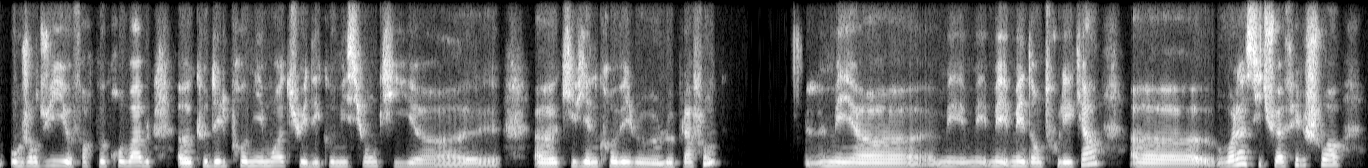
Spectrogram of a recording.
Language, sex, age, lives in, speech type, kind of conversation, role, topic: French, female, 35-39, France, conversation, advice, advisor, Anxiété au coucher empêchant de se détendre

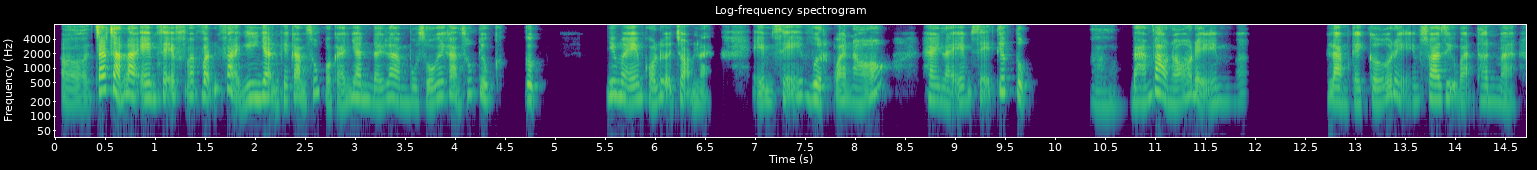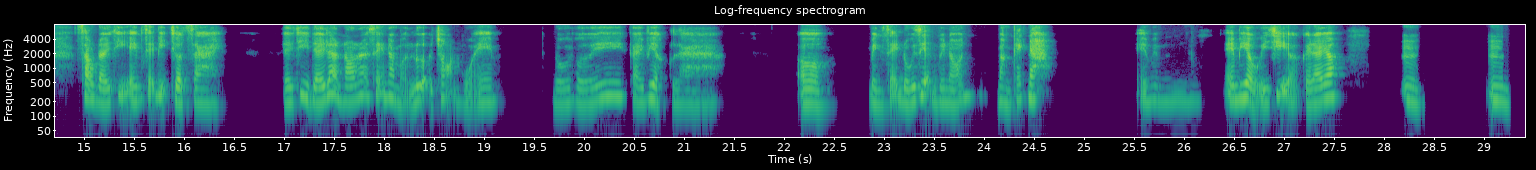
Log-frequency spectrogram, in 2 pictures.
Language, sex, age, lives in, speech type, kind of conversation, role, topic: Vietnamese, female, 35-39, Vietnam, conversation, podcast, guest, Bạn có thể kể về một lần bạn thất bại và bạn đã học được điều gì từ đó không?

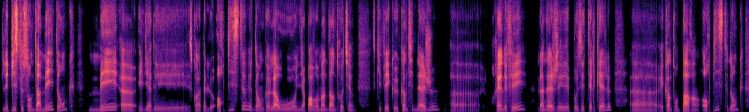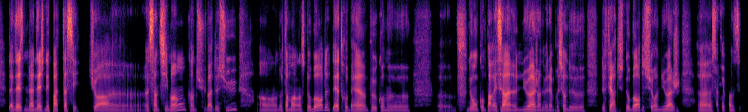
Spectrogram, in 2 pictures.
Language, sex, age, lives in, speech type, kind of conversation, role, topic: French, male, 35-39, France, conversation, podcast, guest, Peux-tu me parler d’une balade en nature qui t’a vraiment marqué ?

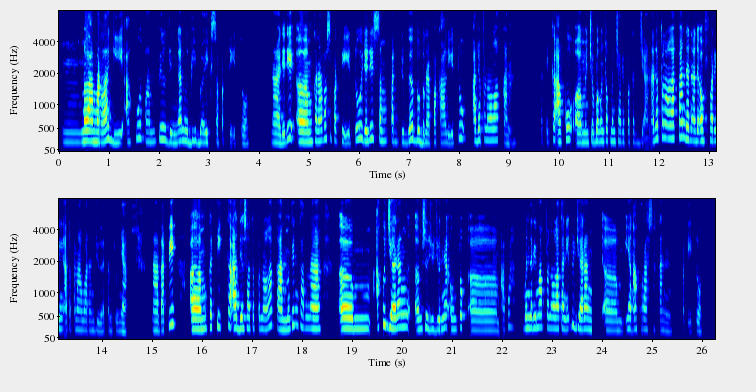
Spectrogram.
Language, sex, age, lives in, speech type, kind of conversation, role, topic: Indonesian, female, 25-29, Indonesia, conversation, advice, user, Bagaimana saya harus menghadapi kehilangan pekerjaan secara mendadak?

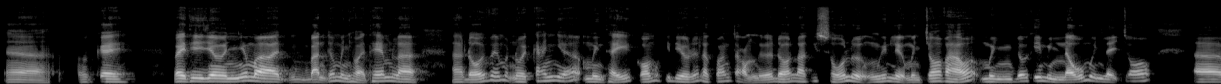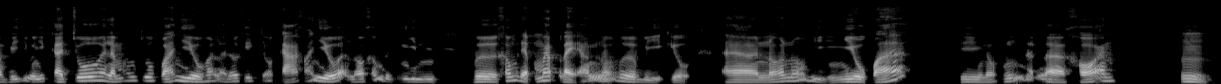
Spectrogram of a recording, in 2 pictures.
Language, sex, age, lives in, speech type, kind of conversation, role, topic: Vietnamese, male, 40-44, Vietnam, conversation, podcast, host, Bạn tổ chức bữa tối gia đình như thế nào?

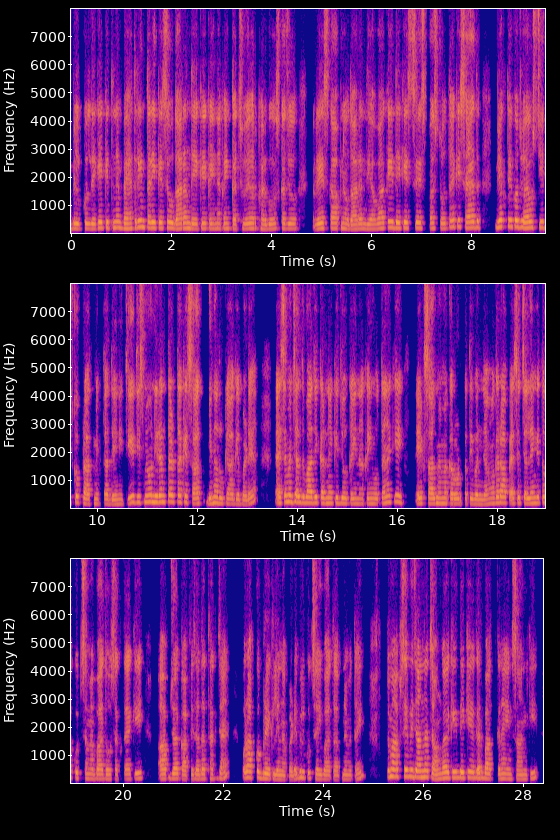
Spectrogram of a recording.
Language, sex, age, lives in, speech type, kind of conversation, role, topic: Hindi, male, 20-24, India, conversation, podcast, host, आपकी सफलता में पैसे का कितना महत्व होता है?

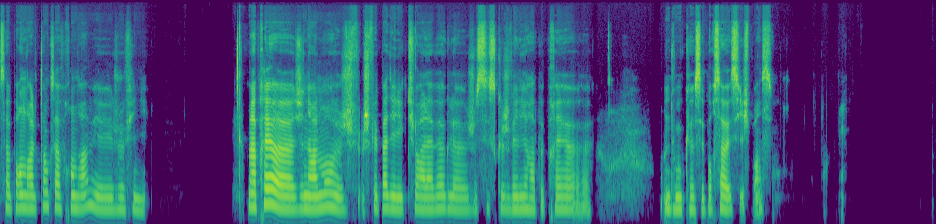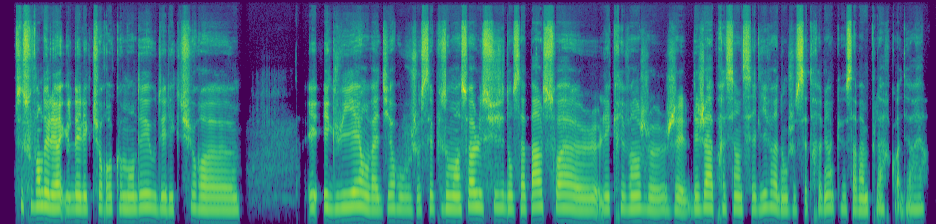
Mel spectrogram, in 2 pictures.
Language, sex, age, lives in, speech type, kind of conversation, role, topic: French, female, 30-34, France, conversation, unstructured, none, Quelle est votre méthode pour surmonter le syndrome de la page blanche en écriture créative ?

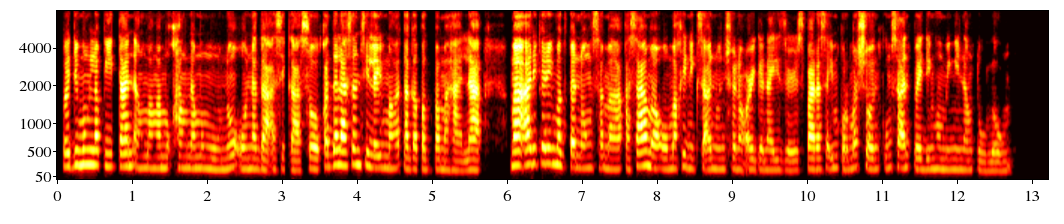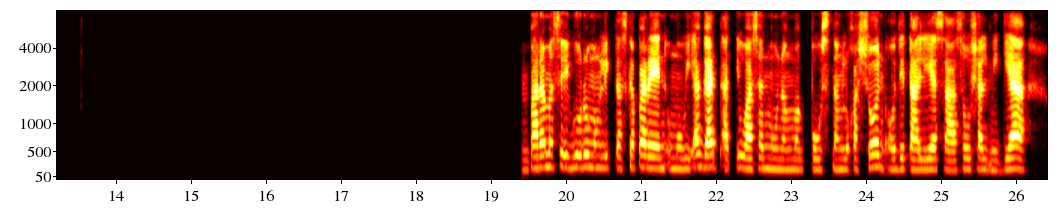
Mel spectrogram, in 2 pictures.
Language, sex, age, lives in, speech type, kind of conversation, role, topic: Filipino, female, 25-29, Philippines, read, expert-assistant, expert, Ano ang mga dapat isaalang-alang bago sumali sa isang protesta o adbokasiya?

